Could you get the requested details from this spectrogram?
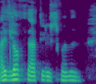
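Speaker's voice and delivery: imitated whisper. Retelling what a very elderly lady said in dublin: imitating a whisper. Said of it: "she whispered".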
